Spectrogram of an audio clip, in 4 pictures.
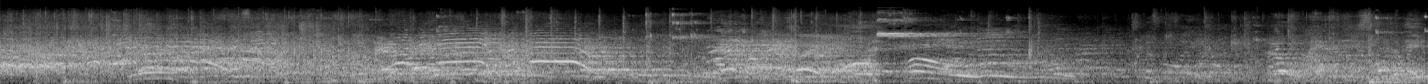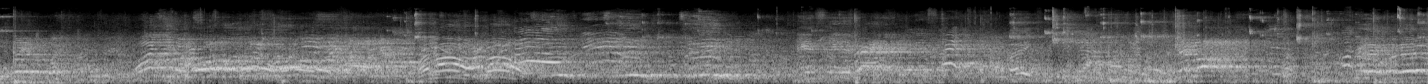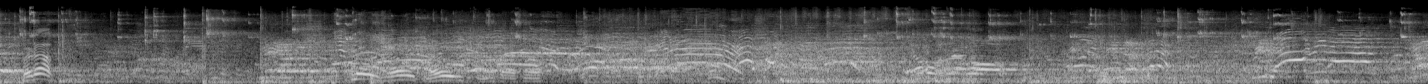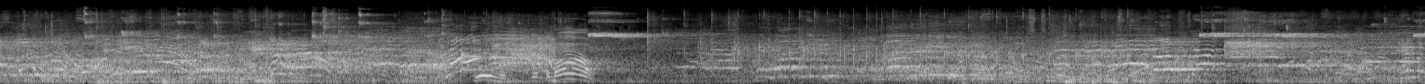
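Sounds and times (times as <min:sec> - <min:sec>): shouts and chatter: 0:00.0 - 0:57.0.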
